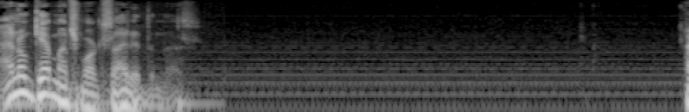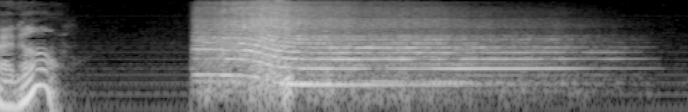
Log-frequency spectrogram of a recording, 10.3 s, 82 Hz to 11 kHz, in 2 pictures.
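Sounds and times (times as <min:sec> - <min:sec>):
speech: 0:00.0 - 0:01.5, 0:05.2 - 0:05.7
race car engine at high revs on a qualifying lap: 0:06.6 - 0:10.0.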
